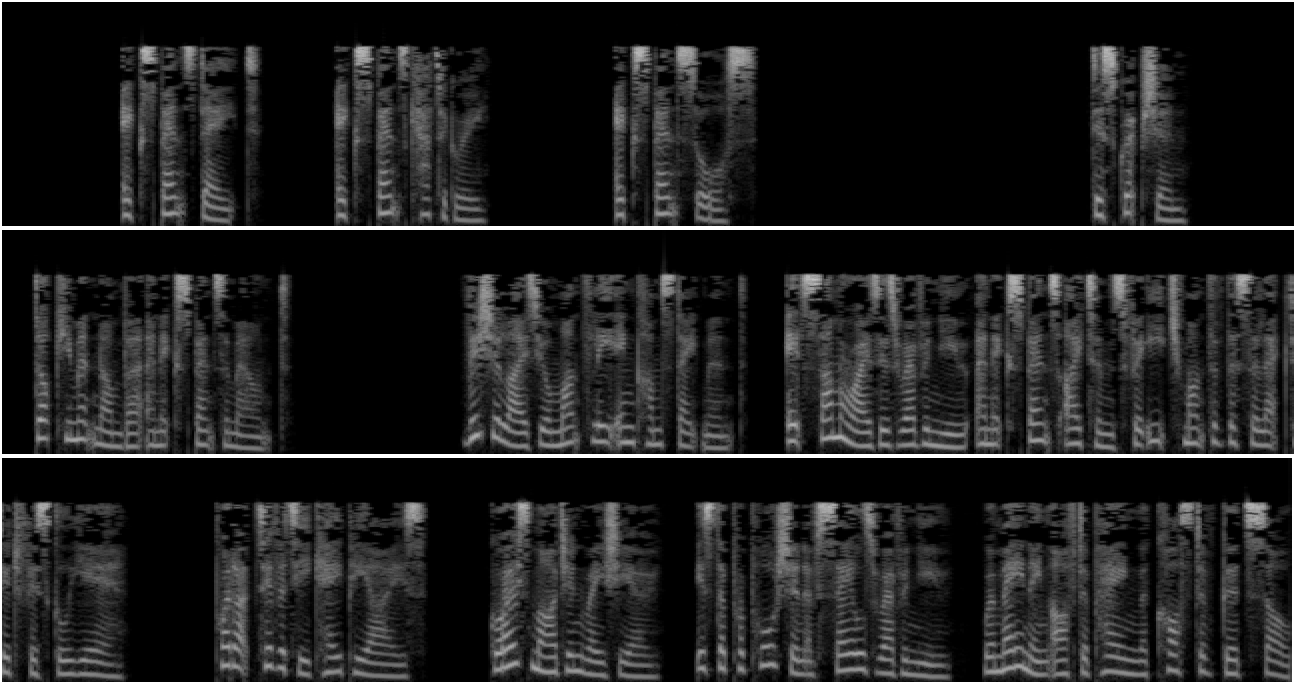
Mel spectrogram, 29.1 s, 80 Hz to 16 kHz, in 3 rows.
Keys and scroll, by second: 2.0 Tab, 4.6 Tab, 8.0 Tab, 8.8 Tab, 10.0 Tab, 11.3 ctrl+Return, 11.8 ctrl+Home.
